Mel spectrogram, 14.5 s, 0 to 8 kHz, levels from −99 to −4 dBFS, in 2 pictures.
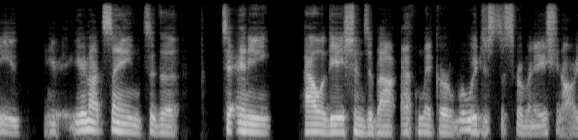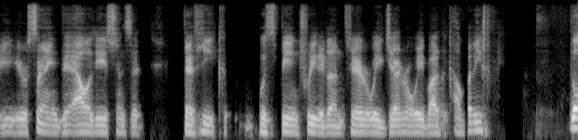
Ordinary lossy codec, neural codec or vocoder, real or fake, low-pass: Opus, 64 kbps; codec, 16 kHz, 1 kbps, FunCodec, trained on Chinese and English, 50 frames a second; fake; 7.2 kHz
